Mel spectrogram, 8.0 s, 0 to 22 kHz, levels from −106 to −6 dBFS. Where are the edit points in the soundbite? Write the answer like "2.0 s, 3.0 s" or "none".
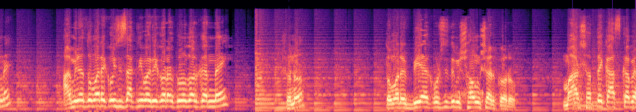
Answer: none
